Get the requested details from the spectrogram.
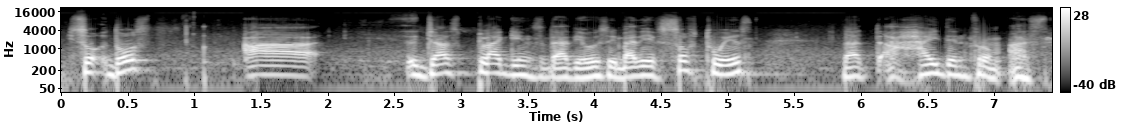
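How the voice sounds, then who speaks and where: A man with a Namibian accent talks as a guest on a podcast. His voice is soft-edged and dark, at an average male pitch. He explains his points earnestly in a conversational way. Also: takes it slowly. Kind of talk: casual explanatory interview talk.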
